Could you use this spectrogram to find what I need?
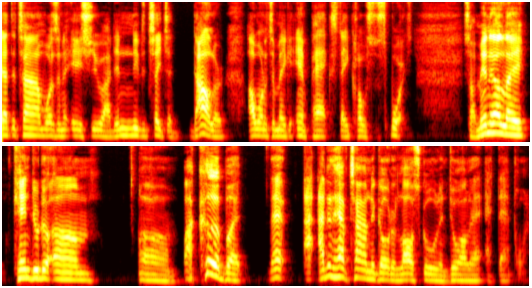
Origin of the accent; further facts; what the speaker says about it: Texas, United States; I'm from Texas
